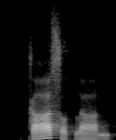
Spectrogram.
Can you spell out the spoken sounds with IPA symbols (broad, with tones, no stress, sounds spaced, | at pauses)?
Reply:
k aː˧˥ s ɔ˨˩ t̚ l a˨˩ n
